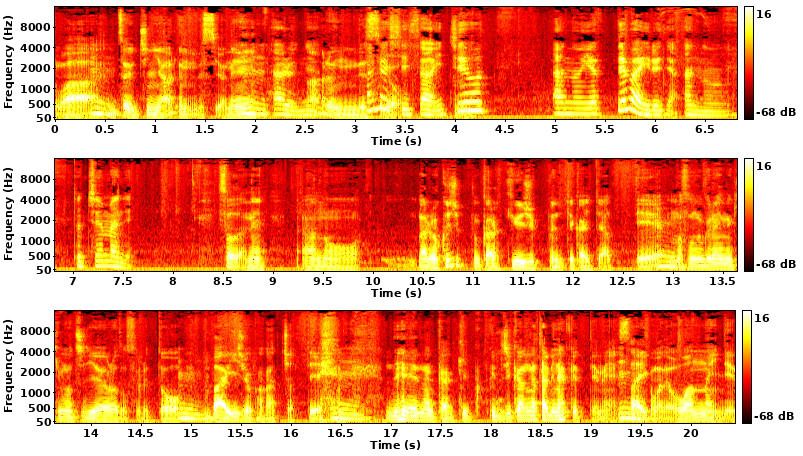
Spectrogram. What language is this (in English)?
Japanese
